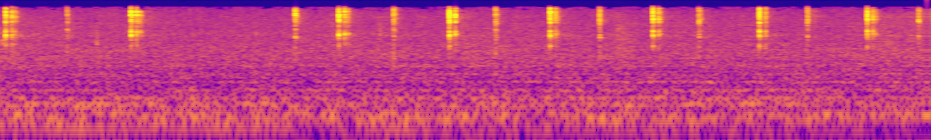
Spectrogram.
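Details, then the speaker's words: Old snowblower carburetor, heated with a propane torch and sprayed with carb cleaner, shaken by hand: light irregular ticks and clicks as the stuck internal tube now slides freely. "so you want to kind of hold all the linkages of stuff so nothing else is rattling around and then shake it back and forth and I got lucky I got real lucky I can hear it moving here"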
